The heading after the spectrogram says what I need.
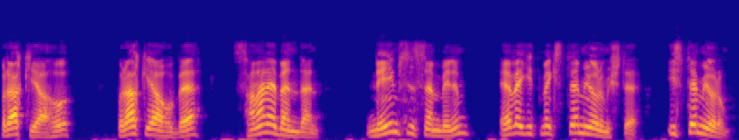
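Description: A man voicing a drunken, boastful middle-aged man who shouts and taunts, in a storybook reading. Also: fairly high pitch, lively intonation, normal speed, dry recording, lo-fi sound, pitched above the performer's own voice, lightly acted. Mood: belligerent. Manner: slurring swagger, shouting and taunting.

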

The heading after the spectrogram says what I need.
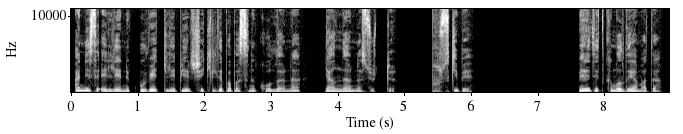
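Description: A man narrating a novel as an audiobook, reading in a measured, steady way. His voice sits a little high with a gravelly edge. The recording is dry and close. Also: no room sound.

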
